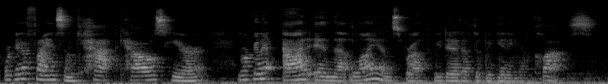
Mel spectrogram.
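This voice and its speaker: A woman leading a yoga class, giving calm, soothing step-by-step cues. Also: lowish voice, moderate pace, a little hiss or hum. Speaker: yoga instructor. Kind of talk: guided yoga class instruction. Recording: roomy echo, voice from a distance.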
